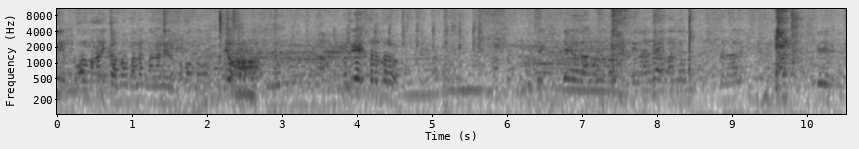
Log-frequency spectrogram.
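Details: Two newly arrived jumbo cattle out of their pen for the first time, one named Metal hard to handle, waiting in line for the scale; deep harmonic moos rise and fall repeatedly beneath men's constant chatter and engine noise.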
